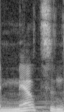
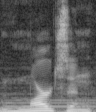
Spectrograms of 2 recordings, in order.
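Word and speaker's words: Märzen: of beer oktoberfest beer is a meltzen style beer or a martian style as some americans say it's a little darker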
